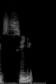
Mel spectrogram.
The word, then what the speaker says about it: Sikh: So the preferred pronunciation is Sikh. You'll oftentimes hear people say Sikh. That's really a remnant of the British being in India. And so the British pronounce it as Sikh, and that's stuck in many cases. But the preferred pronunciation from the Sikh community is Sikh.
